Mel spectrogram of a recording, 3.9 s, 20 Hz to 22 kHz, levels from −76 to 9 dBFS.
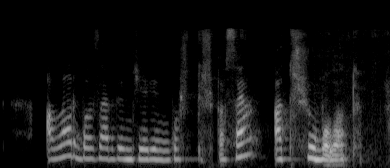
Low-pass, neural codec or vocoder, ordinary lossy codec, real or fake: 10.8 kHz; codec, 24 kHz, 3 kbps, HILCodec; MP3, 64 kbps; fake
